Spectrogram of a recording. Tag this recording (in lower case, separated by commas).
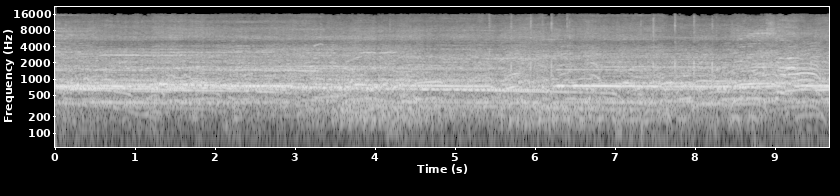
people booing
